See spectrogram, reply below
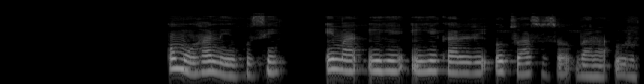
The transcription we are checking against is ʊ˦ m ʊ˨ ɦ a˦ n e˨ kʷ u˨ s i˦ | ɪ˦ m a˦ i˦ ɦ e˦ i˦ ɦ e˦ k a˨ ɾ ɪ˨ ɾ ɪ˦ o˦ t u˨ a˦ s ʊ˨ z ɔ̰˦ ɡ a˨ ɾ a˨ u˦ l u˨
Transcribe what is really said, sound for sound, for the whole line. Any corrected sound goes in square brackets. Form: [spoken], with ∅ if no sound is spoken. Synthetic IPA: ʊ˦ m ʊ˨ ɦ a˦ n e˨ kʷ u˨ s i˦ | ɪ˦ m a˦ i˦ ɦ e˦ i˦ ɦ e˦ k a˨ ɾ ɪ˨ ɾ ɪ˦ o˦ t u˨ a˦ s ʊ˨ [s] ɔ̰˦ [b] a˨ ɾ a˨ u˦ [ɾ] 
